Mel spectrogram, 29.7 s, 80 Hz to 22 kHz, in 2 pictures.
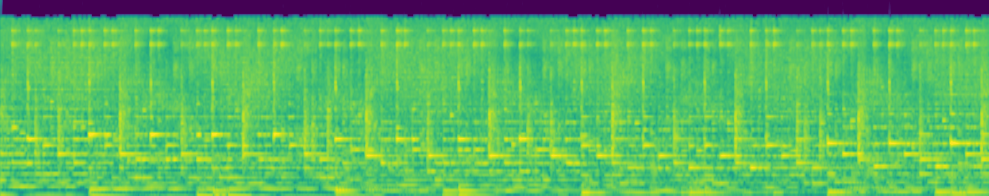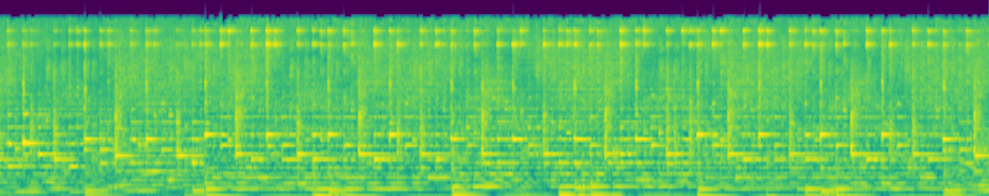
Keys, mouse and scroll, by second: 2.7 s, 2.9 x, 13.2 click, 15.3 click, 17.4 scroll down 1, 17.8 middle click, 18.5 scroll up 1, 20.0-21.8 drag, 21.8 right click, 23.8 click, 26.2 right click, 26.7 right click, 27.7 click.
